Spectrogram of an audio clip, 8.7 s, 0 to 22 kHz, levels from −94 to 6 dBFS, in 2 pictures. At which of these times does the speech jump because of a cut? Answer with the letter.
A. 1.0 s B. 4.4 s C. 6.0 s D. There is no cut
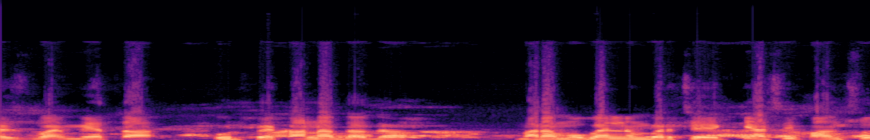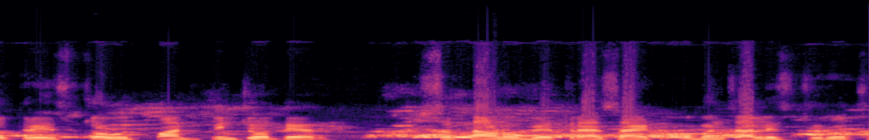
D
